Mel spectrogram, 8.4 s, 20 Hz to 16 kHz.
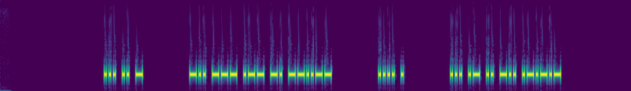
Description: Morse code, heard as a keyed tone, about 40 wpm, 700 Hz. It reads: SIT DOWN, HE SAID.
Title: 3x Word-Spacing - Sentences from Top 500 Words - 40wpm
